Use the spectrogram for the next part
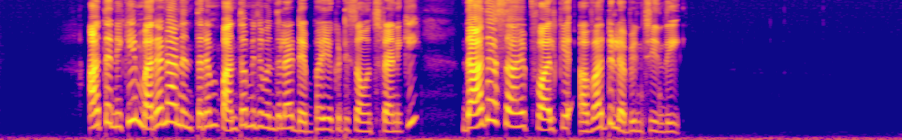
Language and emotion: Telugu, neutral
